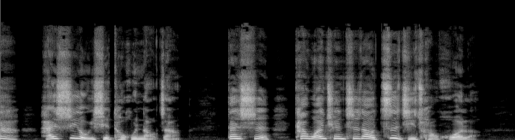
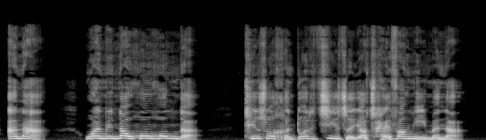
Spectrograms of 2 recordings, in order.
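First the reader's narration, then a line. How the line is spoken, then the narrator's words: Loud booming voice. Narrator (Chinese): 大嗓门的阿朱大声地说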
